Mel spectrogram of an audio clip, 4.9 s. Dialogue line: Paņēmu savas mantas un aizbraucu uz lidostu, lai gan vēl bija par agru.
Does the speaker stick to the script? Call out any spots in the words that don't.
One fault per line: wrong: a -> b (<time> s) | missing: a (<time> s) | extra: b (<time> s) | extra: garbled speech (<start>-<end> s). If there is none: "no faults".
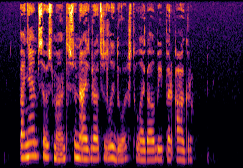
missing: gan (2.9 s)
